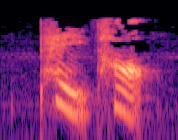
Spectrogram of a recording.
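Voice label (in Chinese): "配套", Mandarin Chinese; hsk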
